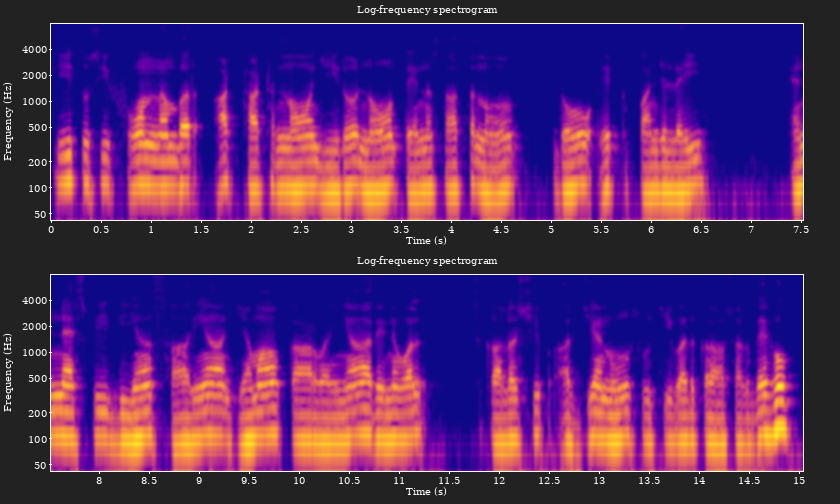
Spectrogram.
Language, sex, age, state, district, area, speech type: Punjabi, male, 45-60, Punjab, Gurdaspur, urban, read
